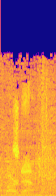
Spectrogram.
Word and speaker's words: Bardem: Javier Bardem. Is that how you say his name? – Yeah.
